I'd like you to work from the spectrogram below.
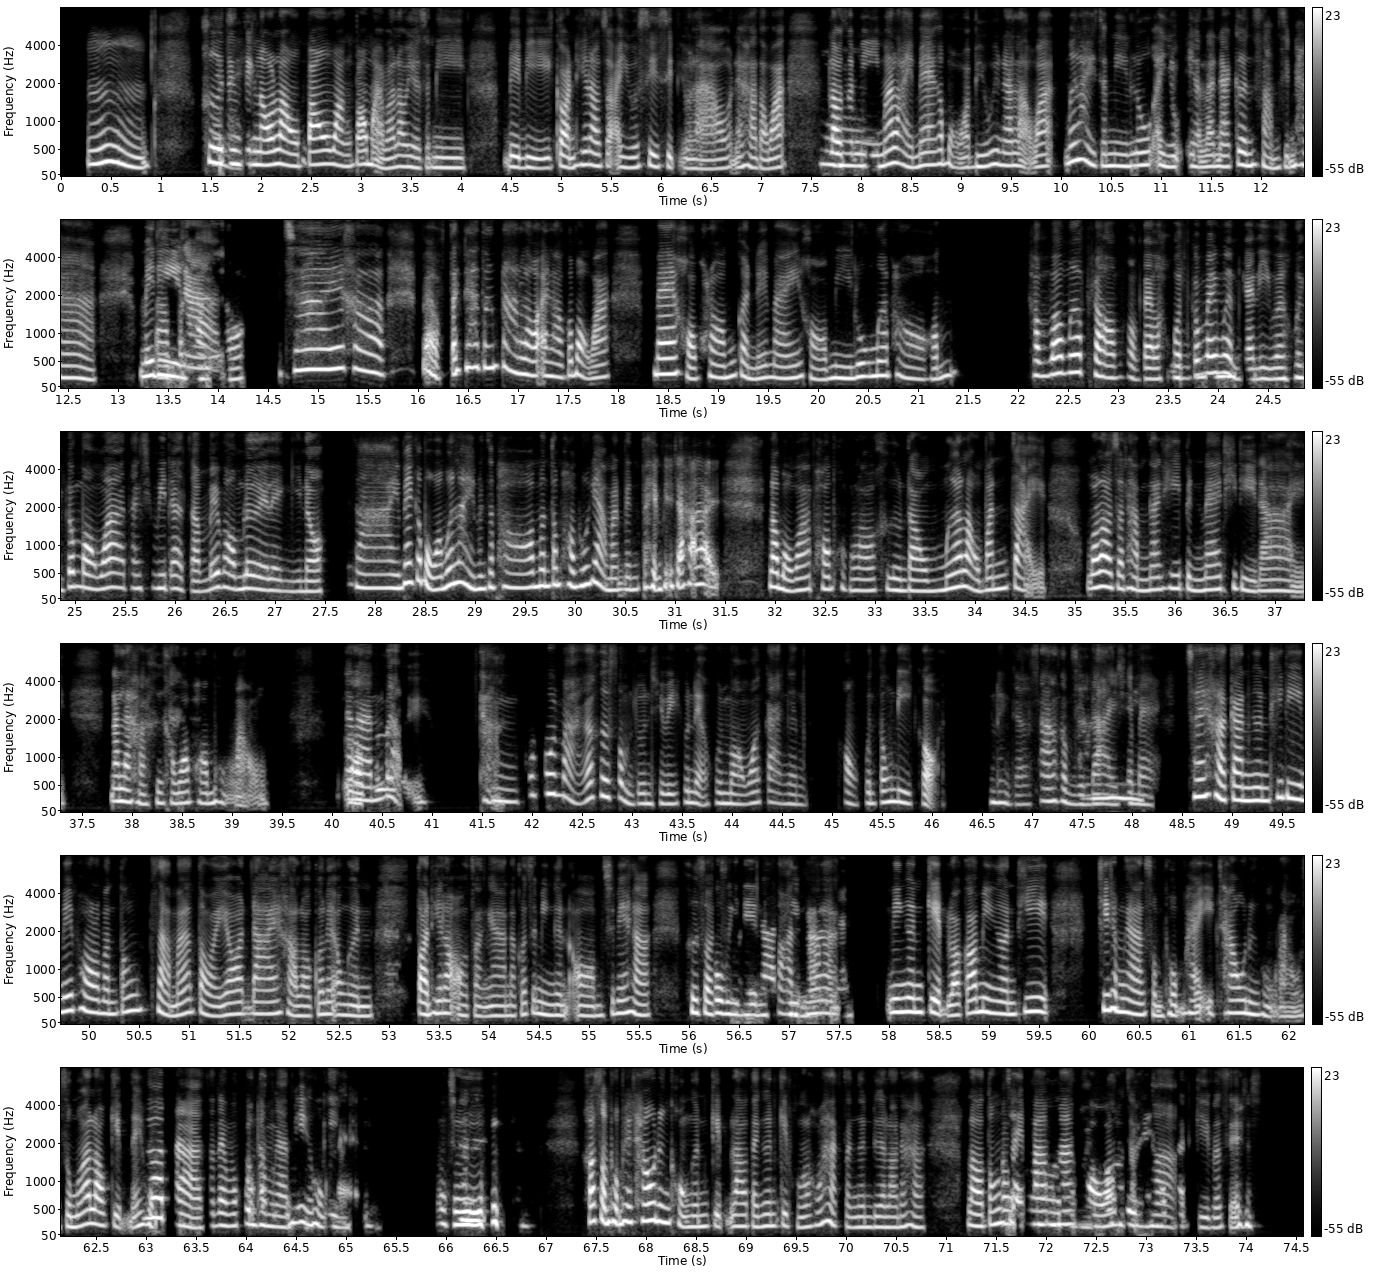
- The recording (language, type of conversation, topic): Thai, podcast, คุณมีวิธีหาความสมดุลระหว่างงานกับครอบครัวอย่างไร?
- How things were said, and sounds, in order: chuckle; laughing while speaking: "เป็นไปไม่ได้"; in English: "Provident Fund"; laughing while speaking: "เซ็นต์"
